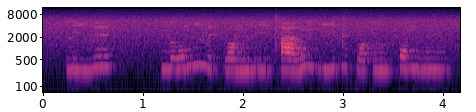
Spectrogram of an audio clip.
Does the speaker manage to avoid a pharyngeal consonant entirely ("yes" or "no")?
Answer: yes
